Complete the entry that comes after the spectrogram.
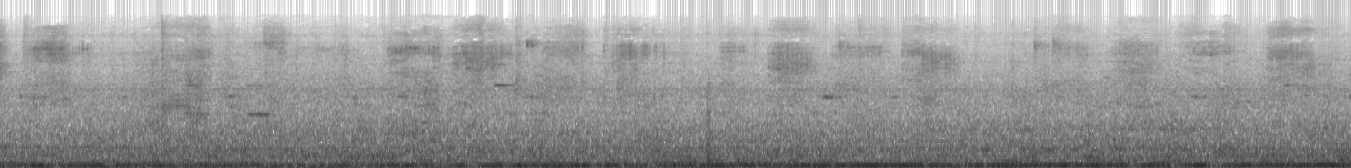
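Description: Inside a moving MTR M-Train electric multiple unit: the steady low hum of the train running along the track.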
